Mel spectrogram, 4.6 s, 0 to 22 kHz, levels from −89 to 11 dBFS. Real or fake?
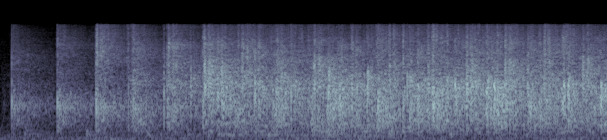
fake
